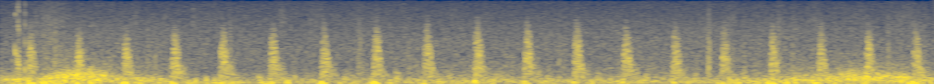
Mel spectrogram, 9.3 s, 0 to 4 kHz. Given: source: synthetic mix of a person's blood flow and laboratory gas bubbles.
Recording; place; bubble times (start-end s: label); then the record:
Doppler ultrasound of blood flow; subclavian vein
0.12-0.28 s: bubbles
From the record:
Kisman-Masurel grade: 111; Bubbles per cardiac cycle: 1 to 2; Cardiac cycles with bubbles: 1 to 10%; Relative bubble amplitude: barely perceptible (0.100 to 0.250); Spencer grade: 1 (occasional bubble signal discernible with the cardiac motion signal, with majority of cardiac periods free of bubbles); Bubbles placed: anywhere in the cardiac cycle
